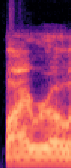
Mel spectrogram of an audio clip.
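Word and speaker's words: Biro: at the very beginning he says uh Charles byro and then he says pronounced by b-u-y Dash row r-o-w so it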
